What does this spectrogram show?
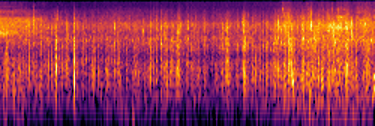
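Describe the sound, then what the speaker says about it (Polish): Steady rain falls outdoors at a fishing spot, a dense, close patter of drops on surfaces that stays even throughout, with no talking. "znowu zaczęło padać"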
